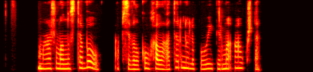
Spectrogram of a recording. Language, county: Lithuanian, Utena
